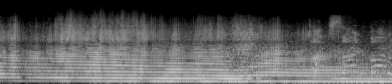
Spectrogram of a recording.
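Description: A propeller airplane roars loudly and steadily with a droning harmonic hum as it flies an aerobatic snap roll at an air show, while an announcer talks over it.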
